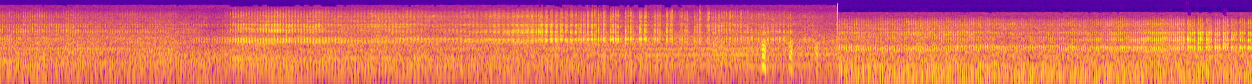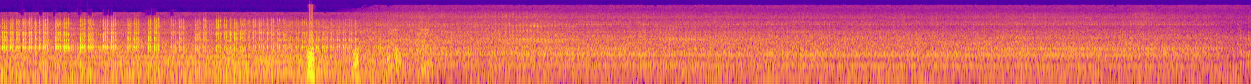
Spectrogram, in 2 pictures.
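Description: Motorcycle engine running at road speed with rushing wind, its pitch shifting as the revs change. It opens up and gets louder about a third of the way in, then eases off again after about two-thirds.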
